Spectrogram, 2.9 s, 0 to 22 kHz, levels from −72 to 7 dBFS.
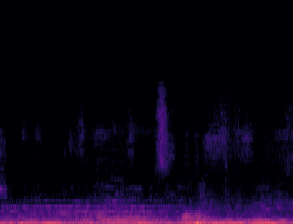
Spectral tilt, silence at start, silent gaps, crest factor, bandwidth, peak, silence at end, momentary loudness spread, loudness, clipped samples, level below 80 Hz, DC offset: -7.5 dB/octave; 0 s; none; 20 dB; 12.5 kHz; -10 dBFS; 0 s; 6 LU; -34 LUFS; under 0.1%; -32 dBFS; under 0.1%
